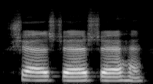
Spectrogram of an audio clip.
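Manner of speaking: श drawn out as a long breathy hiss; hissing श demo. Shown as a demonstration. Teacher showing warm air on fricatives, hissed श. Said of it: "गर्म हवा होती है वो बाहर निकलती है".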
